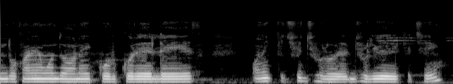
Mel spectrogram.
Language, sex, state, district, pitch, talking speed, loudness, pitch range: Bengali, male, West Bengal, Alipurduar, 130 Hz, 130 wpm, -14 LUFS, 125-130 Hz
